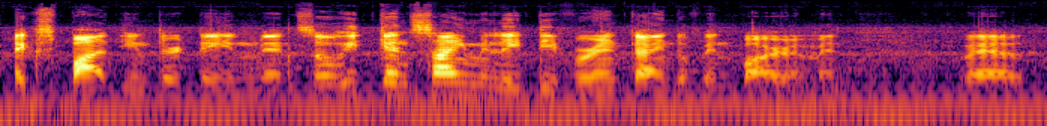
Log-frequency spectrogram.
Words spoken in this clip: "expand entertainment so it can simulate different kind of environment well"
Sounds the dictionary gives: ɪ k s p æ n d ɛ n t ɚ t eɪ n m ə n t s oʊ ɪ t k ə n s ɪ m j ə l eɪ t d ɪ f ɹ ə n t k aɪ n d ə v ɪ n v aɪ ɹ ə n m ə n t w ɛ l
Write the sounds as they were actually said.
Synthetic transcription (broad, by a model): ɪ k s p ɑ n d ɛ n t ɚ t eɪ n m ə n t s oʊ ɪ t k ə n s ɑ m j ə l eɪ t d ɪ f ɹ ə n t k aɪ n d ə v ɪ n v aɪ ɹ ə n m ə n t w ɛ l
